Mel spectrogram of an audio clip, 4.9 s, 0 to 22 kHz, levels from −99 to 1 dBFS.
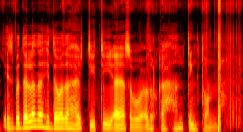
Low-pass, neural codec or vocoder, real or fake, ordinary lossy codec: none; none; real; none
